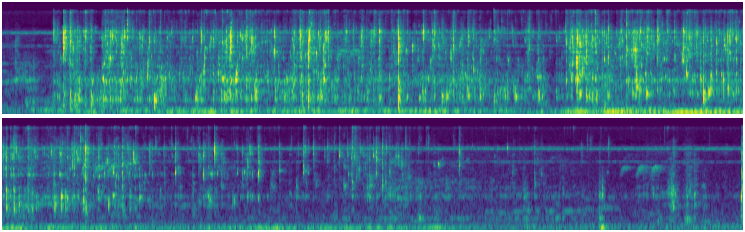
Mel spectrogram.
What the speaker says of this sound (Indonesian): selanjutnya kita masukkan ini sebagai sumber fosfatnya ke sini ya teman-teman, sampai penuh nanti ya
